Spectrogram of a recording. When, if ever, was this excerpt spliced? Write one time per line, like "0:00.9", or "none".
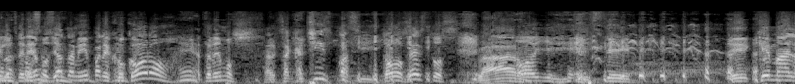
none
